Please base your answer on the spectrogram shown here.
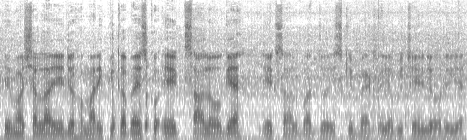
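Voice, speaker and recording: A man's voice: lowish voice, flat delivery, normal speed, background noise. A young man vlogging casually at night by a roadside, showing things to the viewer on a handheld phone. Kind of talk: casual vlog narration.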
